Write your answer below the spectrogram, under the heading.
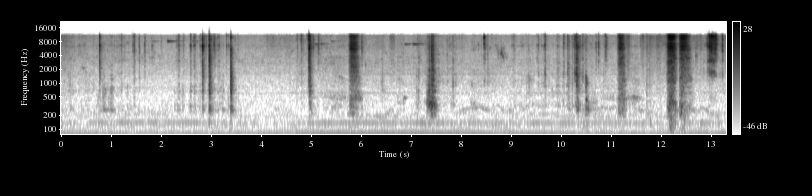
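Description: Small metal parts and hand tools clicking and scraping in irregular bursts while a model steamboat is worked on by hand, over a steady low hum.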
